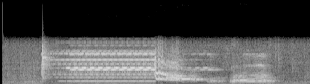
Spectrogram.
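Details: Pet dog howling in response to phone sounds: a steady electronic ringtone plays first, then a wavering, falling howl with a second rising and falling cry.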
